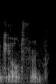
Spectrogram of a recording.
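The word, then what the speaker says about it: Guildford: obvious tale is that he just pronounced the D in Guilford the actual dennin of Guilford and most of England in fact don't even recognize the letter d as part of the English alphabet I assumed you were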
